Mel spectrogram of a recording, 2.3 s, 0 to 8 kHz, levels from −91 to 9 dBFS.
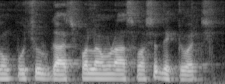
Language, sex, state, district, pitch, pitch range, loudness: Bengali, male, West Bengal, Purulia, 125 Hz, 120-130 Hz, -16 LUFS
